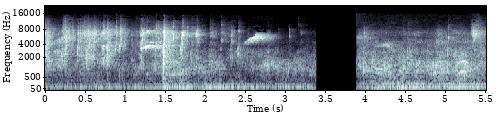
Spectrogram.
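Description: Birds chirping in short high calls, over faint clicks and rustles, with one sharp click about a second and a half in. The sound drops out for about half a second past the middle.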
